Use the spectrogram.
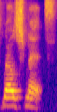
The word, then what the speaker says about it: Weltschmerz: Weltschmerz.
